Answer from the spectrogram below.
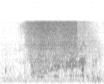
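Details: Noise of a person's own mechanical ventilator heard while they talk, the ventilator running in the background during speech.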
